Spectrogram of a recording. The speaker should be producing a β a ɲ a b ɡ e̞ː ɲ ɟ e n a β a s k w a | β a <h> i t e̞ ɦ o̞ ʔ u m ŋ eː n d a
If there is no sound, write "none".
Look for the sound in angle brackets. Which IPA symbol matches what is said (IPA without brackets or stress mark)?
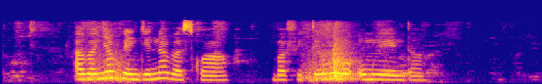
f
